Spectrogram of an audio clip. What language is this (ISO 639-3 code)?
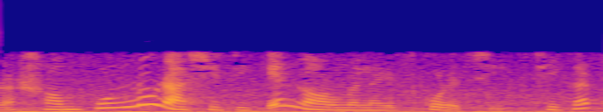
ben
